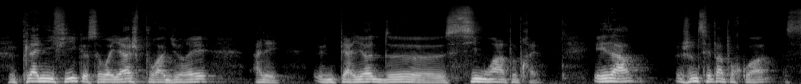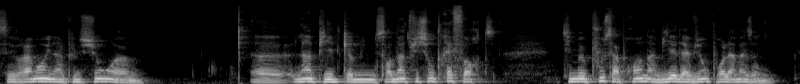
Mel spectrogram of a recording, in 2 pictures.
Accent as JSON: {"language": "French", "town": "Paris", "region": "Île-de-France", "country": "France", "tie": "born or raised there", "said": "J'ai grandi à Paris"}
